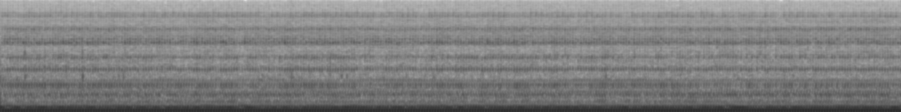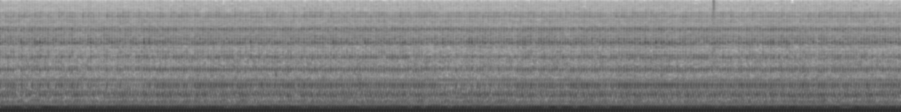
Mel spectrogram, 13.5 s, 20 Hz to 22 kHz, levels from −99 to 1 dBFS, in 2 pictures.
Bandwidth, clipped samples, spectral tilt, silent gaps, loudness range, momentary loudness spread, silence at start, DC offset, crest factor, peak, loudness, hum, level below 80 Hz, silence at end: over 20 kHz; under 0.1%; -5.5 dB/octave; none; 1 LU; 1 LU; 0 s; under 0.1%; 10 dB; -6 dBFS; -18 LUFS; 50 Hz at -15 dBFS; -24 dBFS; 0 s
